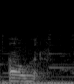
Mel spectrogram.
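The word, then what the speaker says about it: hour: डब्ल ए काय आहे त्यानंतर वर्ड आहे आवर काय आवर काय तर आवर आवर म्हणजेच तास इथे एच कशी आहे तर सायलेंट आहे एच कशी आहे तर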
